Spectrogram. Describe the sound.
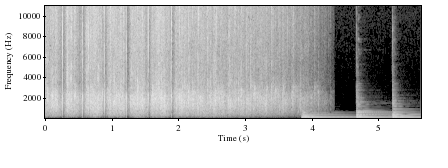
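An audience applauds to thank a guest at a public affairs talk, with dense, steady clapping that fades away. It is followed by three sustained musical tones.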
